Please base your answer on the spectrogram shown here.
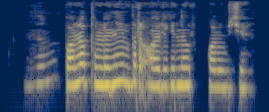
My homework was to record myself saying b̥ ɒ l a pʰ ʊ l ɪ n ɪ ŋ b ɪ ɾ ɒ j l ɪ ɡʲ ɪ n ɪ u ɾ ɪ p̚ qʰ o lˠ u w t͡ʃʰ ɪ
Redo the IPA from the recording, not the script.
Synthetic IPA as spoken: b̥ ɒ l a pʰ ʊ l ɪ n ɪ ŋ b ɪ ɾ ɒ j l ɪ ɡʲ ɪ n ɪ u ɾ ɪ p̚ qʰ ɒ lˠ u w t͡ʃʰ ɪ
